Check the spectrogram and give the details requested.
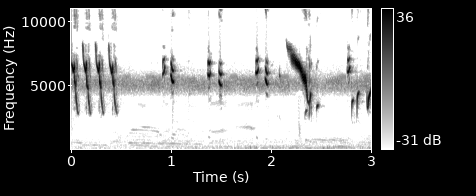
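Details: Song of the European goldfinch, of the 'btbta' and 'ststa' styles used to excite and trap goldfinches; a quick run of sharp chips, scattered single twitters and one falling slurred note, with a constant high-pitched whine behind.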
